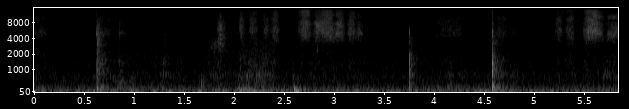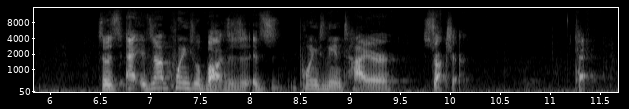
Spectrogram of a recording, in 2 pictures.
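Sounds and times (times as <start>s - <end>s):
pen or marker scratching while sketching a hand-drawn diagram: 1.8s - 3.3s, 4.0s - 5.9s
speech: 6.5s - 10.2s.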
